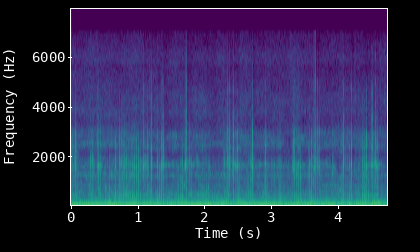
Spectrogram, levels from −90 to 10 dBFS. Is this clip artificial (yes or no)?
yes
